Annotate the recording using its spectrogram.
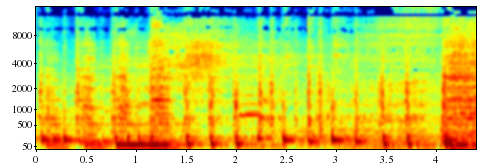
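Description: Marching band music with frequent drum and percussion hits over sustained low bass notes.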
